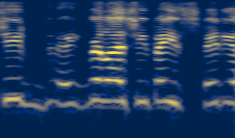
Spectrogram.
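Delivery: furious, angry shouting. Retelling being pulled over for speeding, imitating a furious policeman. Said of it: "he was just screaming at me".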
